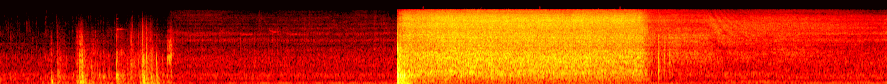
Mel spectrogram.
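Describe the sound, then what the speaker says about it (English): Liquid gas boiling and hissing out of a cartridge pierced inside a zombie skull prop: a sudden loud, broad hiss bursts in after a few sharp knocks, holds steady for about two and a half seconds, then drops to a softer lingering hiss. "Can you hear it boiling?"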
